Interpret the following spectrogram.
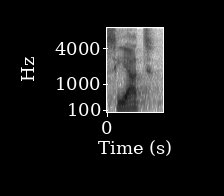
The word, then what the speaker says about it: SEAT: own Bentley they have skoda I think it's pronounced seat or seat spelled seat but s-e-a-t yeah yeah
